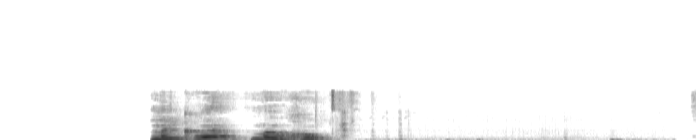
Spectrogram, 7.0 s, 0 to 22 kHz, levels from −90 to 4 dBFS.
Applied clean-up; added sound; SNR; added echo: neural mask model DeepFilterNet 3.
